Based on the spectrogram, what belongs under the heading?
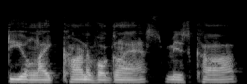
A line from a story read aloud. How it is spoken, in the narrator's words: asked softly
